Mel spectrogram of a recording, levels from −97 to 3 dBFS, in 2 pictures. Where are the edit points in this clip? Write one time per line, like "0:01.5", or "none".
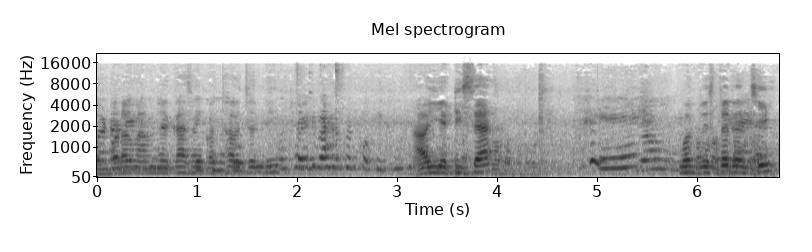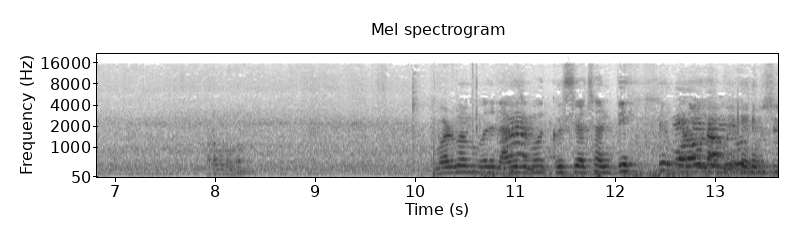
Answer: none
